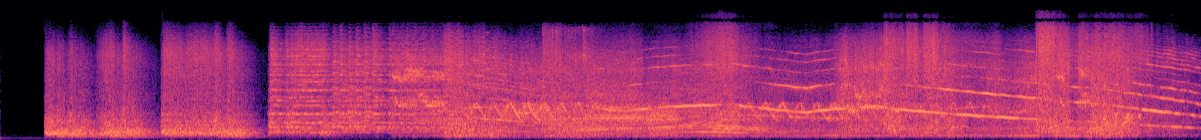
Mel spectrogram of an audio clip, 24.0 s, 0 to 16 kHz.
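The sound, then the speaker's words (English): Trailer audio for the 1981 film Cannonball Run: after a brief quiet start, loud roaring car engines, wailing sirens with rising and falling tones, and explosive bursts pile up in a dense, continuous mix. “We are reviewing and discussing today the film Cannonball Run, which was released on June 19th, 1981. Todd, do you have a trailer available? If so, could you please roll it?”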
